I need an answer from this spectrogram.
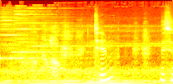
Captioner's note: on phone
